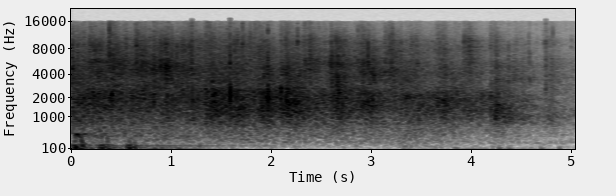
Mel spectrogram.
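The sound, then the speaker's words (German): An audience claps steadily for several seconds to welcome a guest speaker, a dense, sustained patter of many hands that holds at an even level and tapers slightly near the end. No one speaks over it. “So give him a clap of welcome.”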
